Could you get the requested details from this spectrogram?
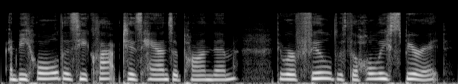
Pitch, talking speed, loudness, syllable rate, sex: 235 Hz, 210 wpm, -15 LUFS, 5.9 syllables/s, female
